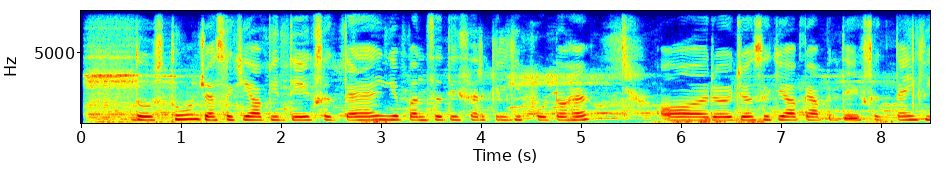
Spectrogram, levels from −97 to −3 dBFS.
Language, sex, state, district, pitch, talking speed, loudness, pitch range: Hindi, female, Rajasthan, Bikaner, 245 Hz, 185 wpm, -16 LUFS, 235-255 Hz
